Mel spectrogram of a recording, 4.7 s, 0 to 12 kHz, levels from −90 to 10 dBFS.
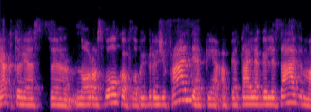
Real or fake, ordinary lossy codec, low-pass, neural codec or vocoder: fake; Opus, 24 kbps; 7.2 kHz; codec, 16 kHz, 16 kbps, FunCodec, trained on Chinese and English, 50 frames a second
